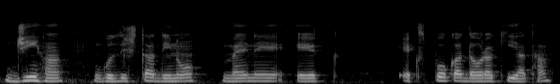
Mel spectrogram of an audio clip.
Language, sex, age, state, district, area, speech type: Urdu, male, 18-30, Uttar Pradesh, Ghaziabad, urban, spontaneous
